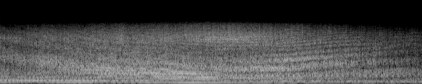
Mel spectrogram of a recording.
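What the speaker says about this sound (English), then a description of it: "The plane to Lisbon." A propeller airplane's engine drones loud and steady, a throbbing roar that swells slightly and then eases off across several seconds, with no voices over it.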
